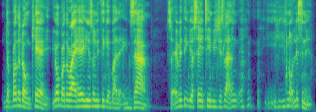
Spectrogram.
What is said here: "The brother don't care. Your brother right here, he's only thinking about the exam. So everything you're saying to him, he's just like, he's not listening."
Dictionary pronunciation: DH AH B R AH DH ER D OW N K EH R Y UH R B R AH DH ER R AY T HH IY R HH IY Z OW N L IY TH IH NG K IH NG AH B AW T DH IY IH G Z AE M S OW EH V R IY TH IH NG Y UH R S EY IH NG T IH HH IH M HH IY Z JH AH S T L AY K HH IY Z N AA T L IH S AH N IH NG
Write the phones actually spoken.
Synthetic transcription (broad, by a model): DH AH B R AH DH ER D OW N K EH R Y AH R B R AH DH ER R AY T HH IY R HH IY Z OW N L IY TH IH NG K IH NG AH B AW T DH IY IH G Z AE M S OW EH V R IY TH IH NG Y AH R S EY IH NG T IH HH IH M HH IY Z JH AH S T L AY K HH IY Z N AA T L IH S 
